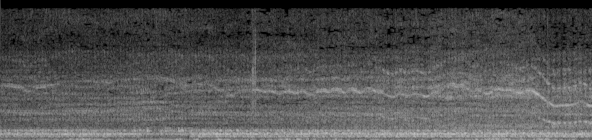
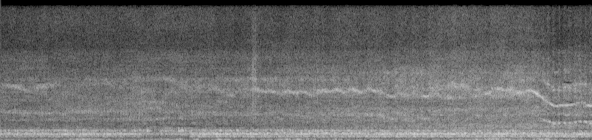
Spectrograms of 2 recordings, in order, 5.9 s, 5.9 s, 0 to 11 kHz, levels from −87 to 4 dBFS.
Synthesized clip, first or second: second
